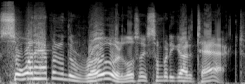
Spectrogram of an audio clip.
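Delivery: high, fast, rather loud voice. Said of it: "rather loudly ask".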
